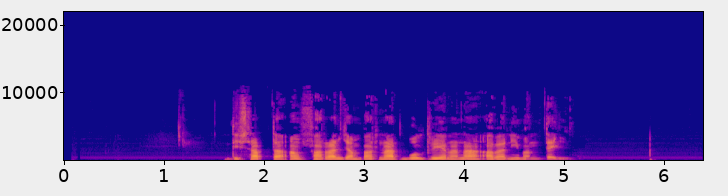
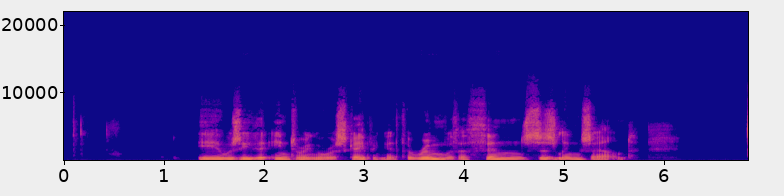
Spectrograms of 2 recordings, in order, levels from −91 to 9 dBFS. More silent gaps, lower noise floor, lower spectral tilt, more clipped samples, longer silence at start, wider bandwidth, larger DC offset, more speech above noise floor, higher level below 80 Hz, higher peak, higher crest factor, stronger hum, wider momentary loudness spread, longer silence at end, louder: neither; second, -68 dBFS vs -90 dBFS; about the same, -5 dB/octave vs -5 dB/octave; neither; first, 1.65 s vs 1.35 s; about the same, 10.5 kHz vs 9.8 kHz; neither; second, 45 dB vs 59 dB; first, -62 dBFS vs -72 dBFS; first, -2 dBFS vs -14 dBFS; first, 24 dB vs 18 dB; neither; about the same, 9 LU vs 9 LU; first, 1.4 s vs 1.15 s; first, -24 LUFS vs -31 LUFS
